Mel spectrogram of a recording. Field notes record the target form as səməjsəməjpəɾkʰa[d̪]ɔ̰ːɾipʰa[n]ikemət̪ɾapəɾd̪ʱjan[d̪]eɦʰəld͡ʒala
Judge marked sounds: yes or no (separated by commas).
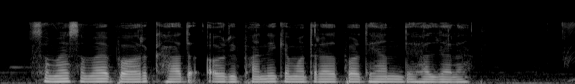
yes, yes, yes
